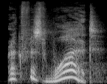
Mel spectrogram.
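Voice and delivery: put-on high little-girl voice, rising question; doubtful child. A narrator's reading. Bella questioning her sister about breakfast, high and doubtful. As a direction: go high and lift the last word sceptically.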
